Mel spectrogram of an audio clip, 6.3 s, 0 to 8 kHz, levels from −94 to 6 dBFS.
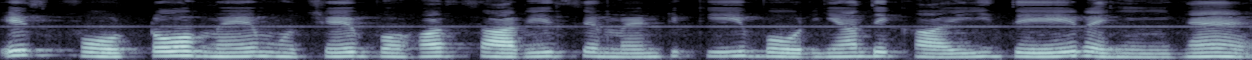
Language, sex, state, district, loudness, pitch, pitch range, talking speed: Hindi, female, Madhya Pradesh, Katni, -20 LUFS, 200 Hz, 190-210 Hz, 125 wpm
